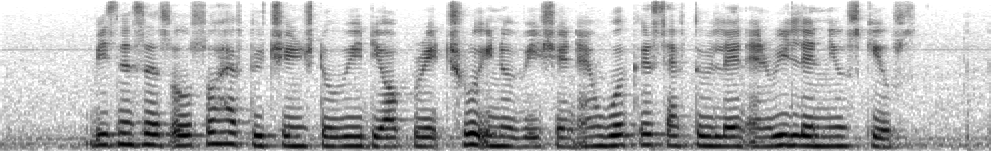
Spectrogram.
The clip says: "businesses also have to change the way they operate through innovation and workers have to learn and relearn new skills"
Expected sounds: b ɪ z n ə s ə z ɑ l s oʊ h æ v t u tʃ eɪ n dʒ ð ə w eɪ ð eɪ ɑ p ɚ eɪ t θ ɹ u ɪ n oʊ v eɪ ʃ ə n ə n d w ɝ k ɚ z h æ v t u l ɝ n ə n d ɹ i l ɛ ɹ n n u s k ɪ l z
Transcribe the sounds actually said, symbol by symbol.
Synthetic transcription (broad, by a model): b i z n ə s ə s ɑ l s oʊ h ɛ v t u tʃ eɪ n dʒ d ə w eɪ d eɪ ɑ p ɚ eɪ t t ɹ u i n oʊ v eɪ ʃ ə n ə n w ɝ k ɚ s h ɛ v t u l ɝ n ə n ɹ i l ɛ n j u s k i l s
